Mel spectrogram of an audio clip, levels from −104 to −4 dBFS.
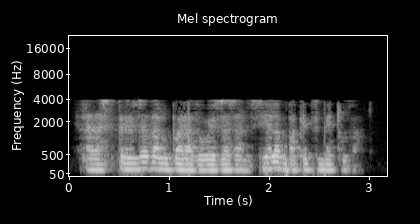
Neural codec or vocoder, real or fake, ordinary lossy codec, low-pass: none; real; AAC, 16 kbps; 7.2 kHz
